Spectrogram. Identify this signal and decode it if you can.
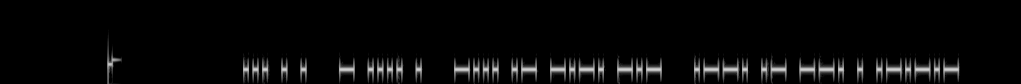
Morse code, heard as a keyed tone, about 25 wpm, 700 Hz. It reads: SEE THE BACK PAGE.
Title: Sentences from Top 1000 Words - Review Part 1 - 25wpm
